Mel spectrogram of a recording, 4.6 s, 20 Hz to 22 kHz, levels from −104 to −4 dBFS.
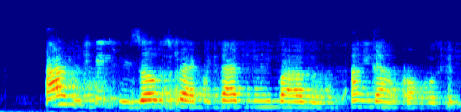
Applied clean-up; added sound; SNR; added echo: neural mask model DeepFilterNet 3.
